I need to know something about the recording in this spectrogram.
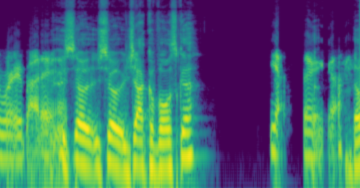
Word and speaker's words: Rzadkowolska: don't have to worry about it so so Jacques volska yeah there you go that was pretty good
